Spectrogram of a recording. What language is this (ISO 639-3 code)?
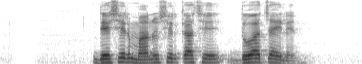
ben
